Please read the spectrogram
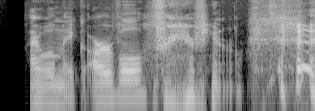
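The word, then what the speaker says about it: arval: Funeral guests received this cake called Arville. I'm assuming that's how you say it. A R V A L. Arville, which were spiced sweet bread or cakes wrapped in paper and sealed with black wax.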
